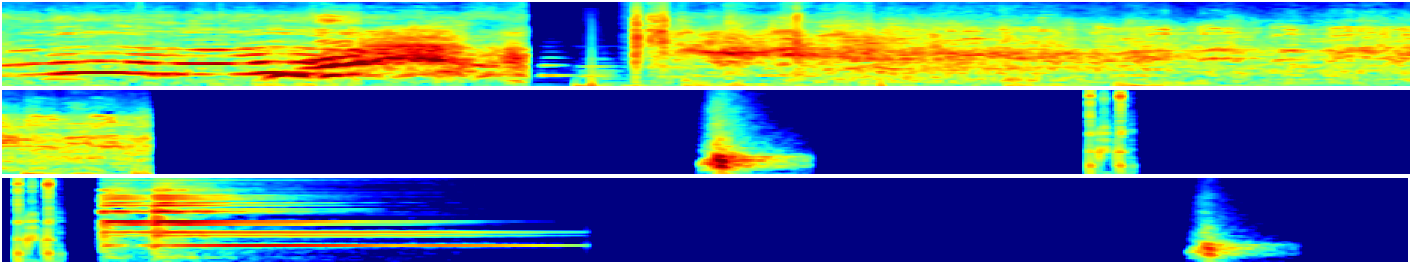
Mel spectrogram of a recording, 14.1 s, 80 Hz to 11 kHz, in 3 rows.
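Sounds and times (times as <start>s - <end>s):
people laughing: 1.0s - 5.2s.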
